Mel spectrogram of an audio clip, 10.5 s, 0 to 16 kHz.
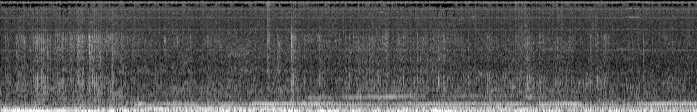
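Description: An Alexander Dennis Enviro400 double-decker bus on the move, heard from inside. Its engine and drivetrain give a heavy low rumble with a steady drone over it.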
